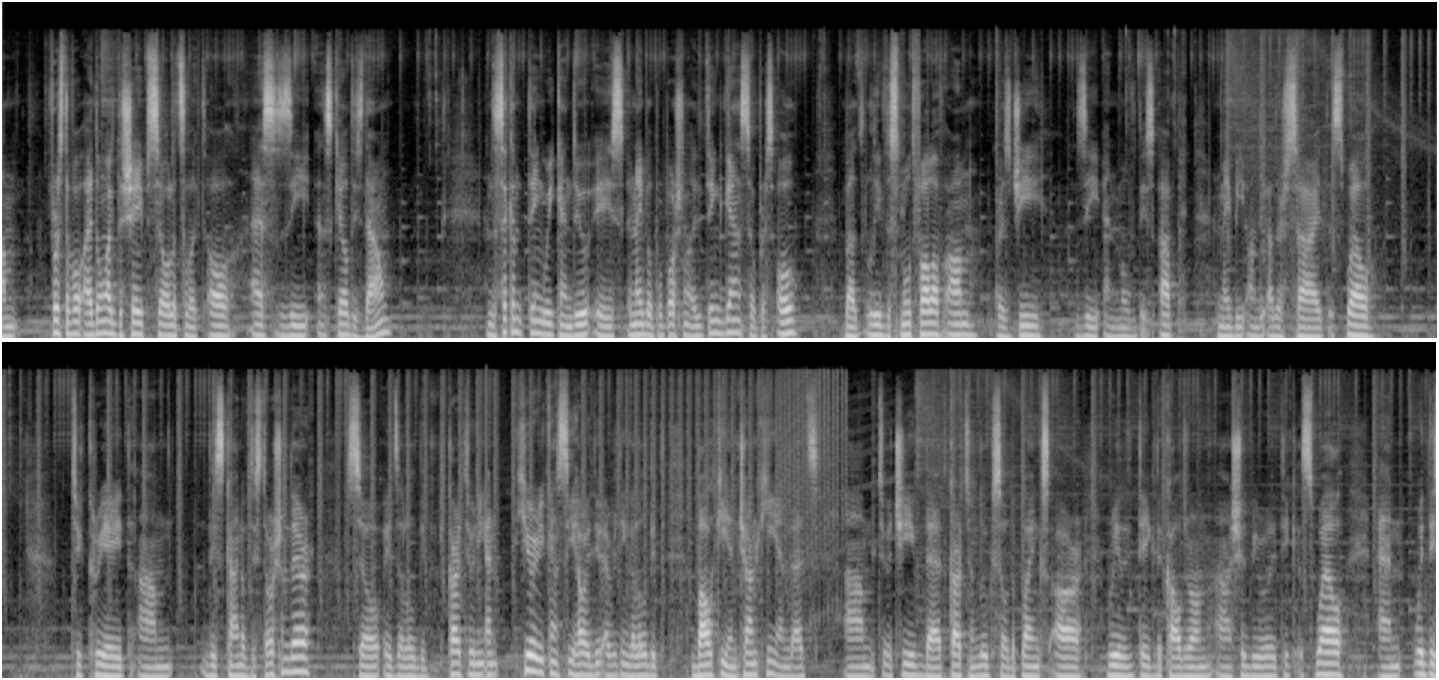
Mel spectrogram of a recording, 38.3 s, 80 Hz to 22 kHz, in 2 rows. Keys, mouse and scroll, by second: 0.3 1, 0.9 a, 1.2-2.8 middle drag, 2.8 s, 5.9-9.6 middle drag, 9.6 o, 10.9 click, 13.2 g, 15.6 click, 15.8 middle click, 16.5 g, 17.9 click, 18.2 g, 19.3-29.6 middle drag, 29.6-31.6 scroll down 1, 31.6-35.0 scroll down 1, 35.0 Tab, 36.4-38.2 shift+drag.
